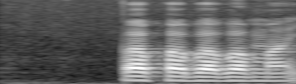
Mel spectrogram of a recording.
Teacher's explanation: एक और दूसरे ओठ से जो आपस में मिलता है स्पर्श करता है। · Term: ओष्ठ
